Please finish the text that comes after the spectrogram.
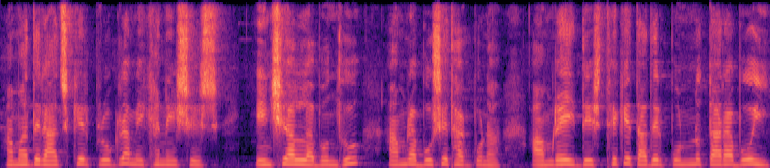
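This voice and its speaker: A woman's voice: mid-range voice, steady tone, normal speed, dark tone, close to an everyday voice. A woman voicing an earnest, devout young boy in a cartoon, exhorting others in a preachy way. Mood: rallying, resolute. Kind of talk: cartoon dialogue.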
